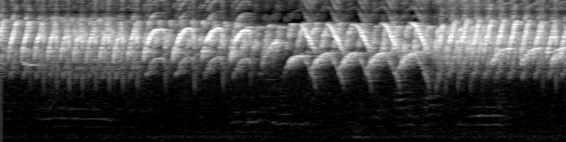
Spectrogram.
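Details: Continuous canary song of rapid, looping arched notes in quick succession, rolling trills and rising sweeps, loud and unbroken throughout with faint lower tones underneath.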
